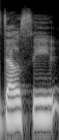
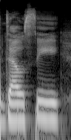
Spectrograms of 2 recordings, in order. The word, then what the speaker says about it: Delsy: So my name is Delsy. Instagram, call me Delsy. I did that because a lot of people just get my name wrong. It's so simple. It's 2 syllables, but they still get it wrong.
